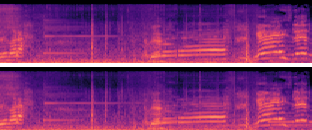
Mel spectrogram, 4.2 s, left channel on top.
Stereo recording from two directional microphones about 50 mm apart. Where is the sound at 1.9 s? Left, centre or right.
Centre.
